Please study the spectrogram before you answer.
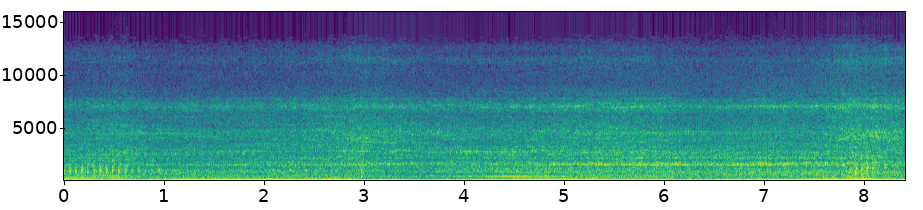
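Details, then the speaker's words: Honda K24 turbo-swapped EG hatch with spun bearing, oil pressure dropped to 14 psi at wide-open throttle above 8,000 rpm: light rev produces deep steady knocking about four times a second rising with throttle; suspected rod knock. "so I revved it up just a little bit just to see if I can get some noise for you guys but I can ensure you inside the car it's pretty loud now regardless of it having a rod knock or not"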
